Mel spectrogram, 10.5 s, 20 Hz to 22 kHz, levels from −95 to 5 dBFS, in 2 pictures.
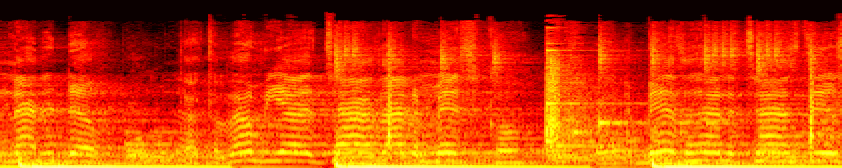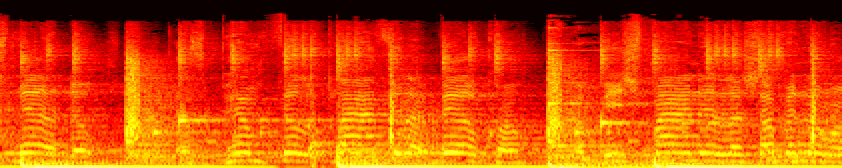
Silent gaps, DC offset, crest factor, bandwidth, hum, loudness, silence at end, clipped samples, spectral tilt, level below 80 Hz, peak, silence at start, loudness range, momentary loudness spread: none; under 0.1%; 10 dB; 12.5 kHz; none; -15 LUFS; 0 s; under 0.1%; -4.5 dB/octave; -12 dBFS; 0 dBFS; 0 s; 1 LU; 7 LU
